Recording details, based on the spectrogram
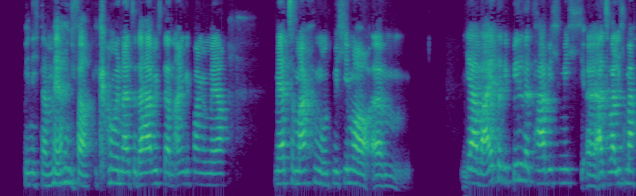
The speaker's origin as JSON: {"language": "German", "region": "Trentino-Alto Adige", "country": "Italy", "said": "ich bin aus Südtirol und ich wohne hier mit meinem Mann und meinen zwei Kindern."}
